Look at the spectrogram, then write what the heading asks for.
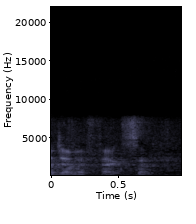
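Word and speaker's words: JavaFX: libreria che si chiama Java Effect scritto Java FX No ma è scritto con l'intenzione di pronunciare la FX come Effects E perché è in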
